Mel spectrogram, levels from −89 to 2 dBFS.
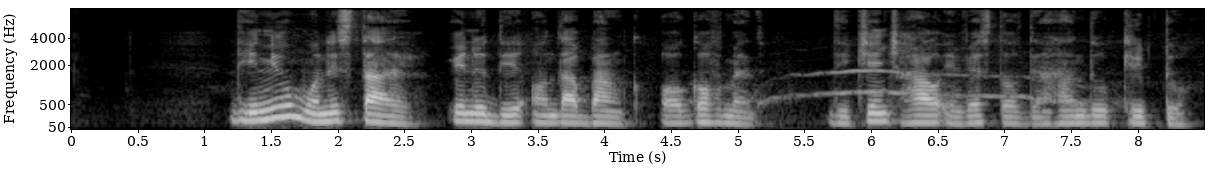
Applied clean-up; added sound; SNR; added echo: none; Dog; 18 dB; none.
